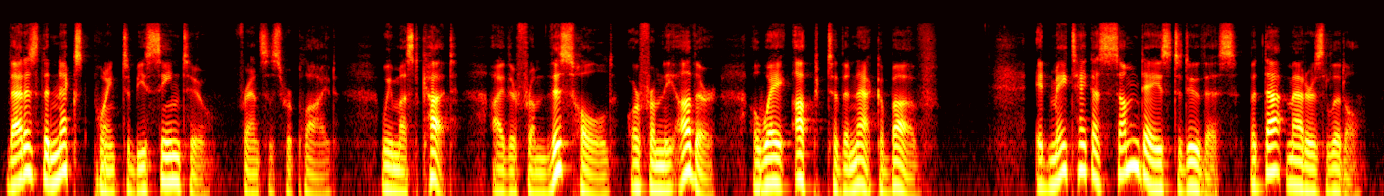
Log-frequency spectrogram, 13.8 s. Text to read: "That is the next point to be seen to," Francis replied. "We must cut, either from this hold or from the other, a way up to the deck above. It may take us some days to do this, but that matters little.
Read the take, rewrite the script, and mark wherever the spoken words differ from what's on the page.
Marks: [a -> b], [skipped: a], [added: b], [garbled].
"That is the next point to be seen to," Francis replied. "We must cut, either from this hold or from the other, a way up to the [deck -> neck] above. It may take us some days to do this, but that matters little.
